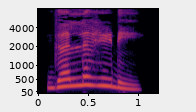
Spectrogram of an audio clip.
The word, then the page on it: ಕಲ್ಲುಹೆಟ್ಟೆ: Kannada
